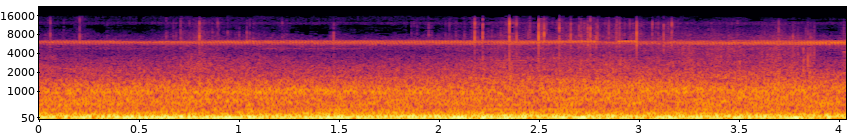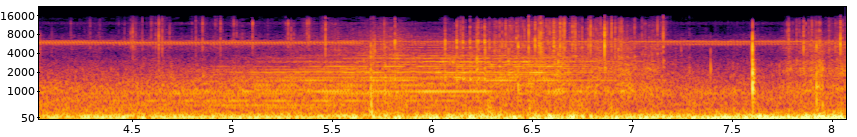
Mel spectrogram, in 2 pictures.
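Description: Wind buffeting the microphone, with a steady thin high whine in the background. From about five seconds in, a baitcasting reel being cranked by hand gives a short whirring with a run of clicks.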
